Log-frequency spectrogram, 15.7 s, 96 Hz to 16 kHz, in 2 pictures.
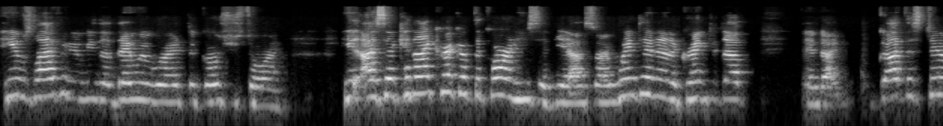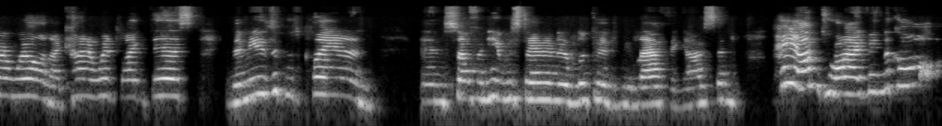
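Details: Adult woman with foreign accent syndrome that began on waking from a migraine in 2021, diagnosed by a speech therapist; she also reports slurred speech and functional neurological disorder.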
